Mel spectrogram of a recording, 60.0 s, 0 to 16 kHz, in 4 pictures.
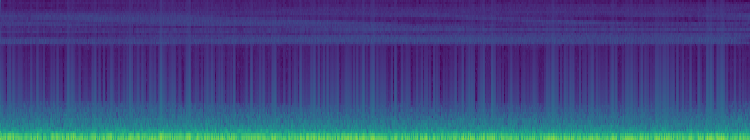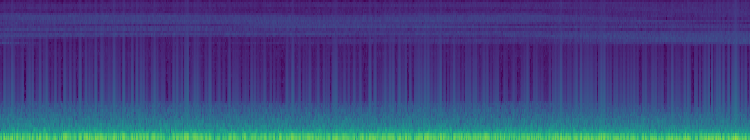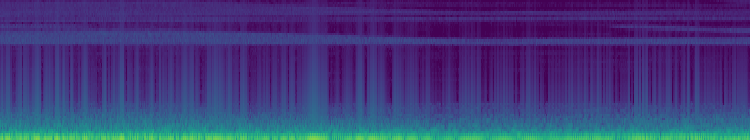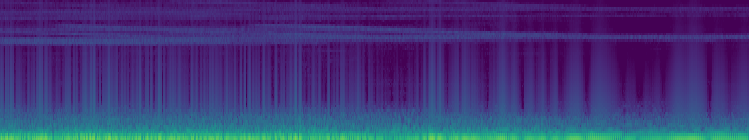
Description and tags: IMG 4342 1kla
the sample is created out of an image from a place in vienna
Thalamus-Lab, synthesized, image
